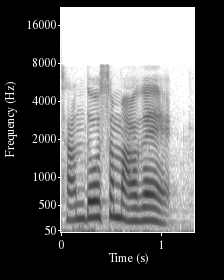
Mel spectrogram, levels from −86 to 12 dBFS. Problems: none marked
